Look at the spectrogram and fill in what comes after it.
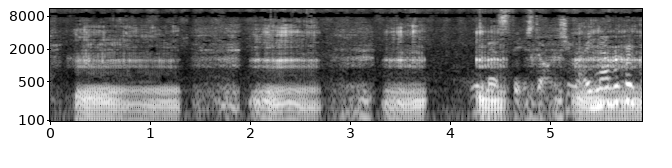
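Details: Ms Piggy, a pet pig, drifting off to sleep as she is scratched: deep, rough snoring pulses roughly every second, steady and low, with a soft human voice near the end.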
